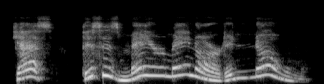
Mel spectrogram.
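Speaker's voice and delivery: very high, shrill, loud shouting. A man shouts into an old telephone receiver while others watch; shouting. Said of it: "the man shouted into the receiver".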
